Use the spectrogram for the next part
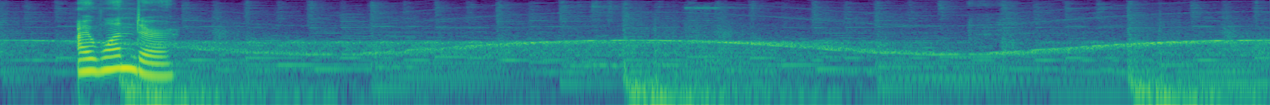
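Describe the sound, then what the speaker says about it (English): A police siren wails in the background, sweeping slowly up and down and staying faint and steady, while a brief vocal sound rises near the start. "there were police sirens in the background just a few seconds ago"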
